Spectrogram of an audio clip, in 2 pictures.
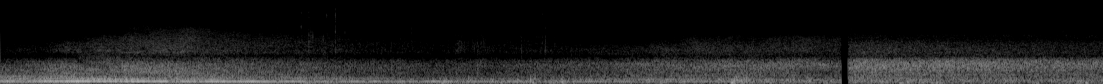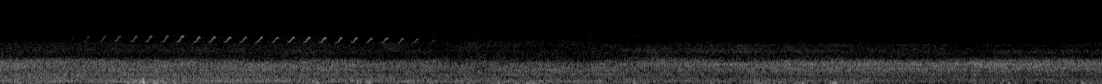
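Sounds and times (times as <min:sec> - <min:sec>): rushing outdoor background: 0:00.0 - 0:22.0
small bird trilling: 0:11.8 - 0:15.5.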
